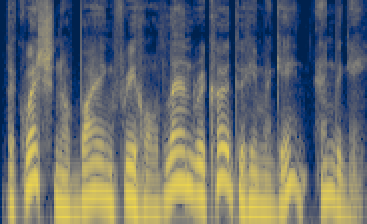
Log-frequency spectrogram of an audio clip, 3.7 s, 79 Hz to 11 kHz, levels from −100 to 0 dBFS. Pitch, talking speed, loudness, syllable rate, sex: 135 Hz, 195 wpm, -19 LUFS, 5.3 syllables/s, male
